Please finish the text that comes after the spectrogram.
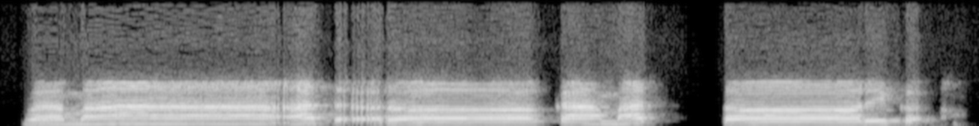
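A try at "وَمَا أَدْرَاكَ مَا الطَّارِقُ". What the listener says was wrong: wa ma adraka mattariq. Tariq. Qa. Tuh bukan ek, bukan k, tapi ke ko. Tariq. kol-kolah ya Bu ya. Gak apa-apa hutang kol-kol nanti Bu latih ya.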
